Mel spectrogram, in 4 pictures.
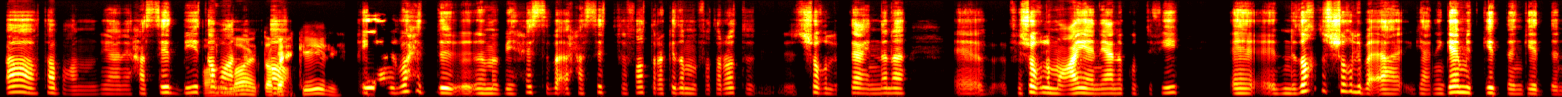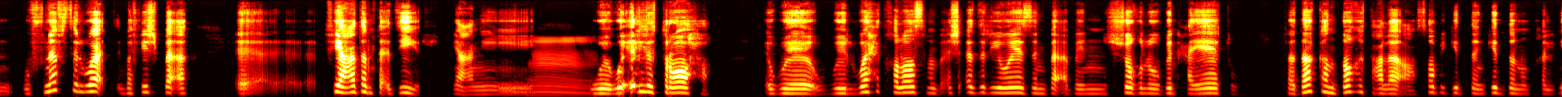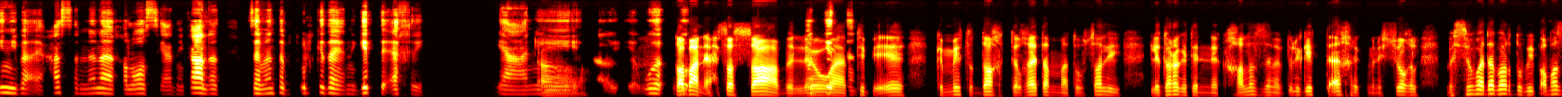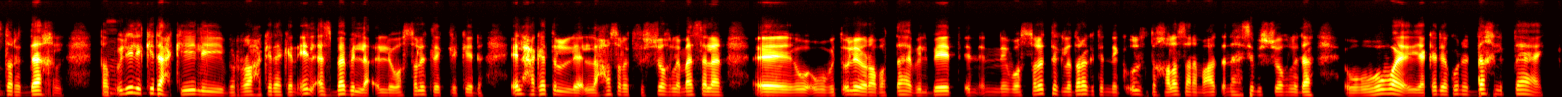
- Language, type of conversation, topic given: Arabic, podcast, إزاي بتتجنب الإرهاق من الشغل؟
- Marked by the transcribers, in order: unintelligible speech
